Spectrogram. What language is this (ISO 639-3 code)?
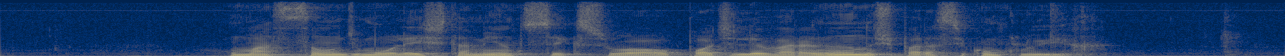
por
